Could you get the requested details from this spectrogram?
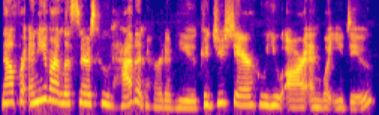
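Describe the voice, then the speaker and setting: A woman's voice: mid-range voice, expressive, a little fast, fairly bright tone. Woman podcast host asking questions. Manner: friendly, prepared questions, brief backchannels. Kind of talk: interview.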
